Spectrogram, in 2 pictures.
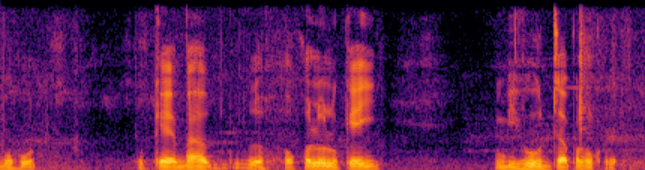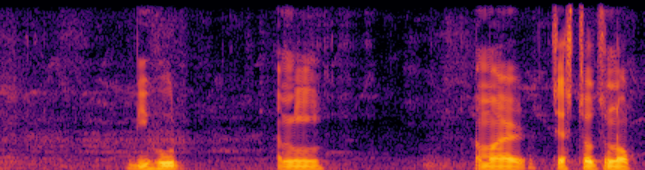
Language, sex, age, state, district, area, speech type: Assamese, male, 45-60, Assam, Charaideo, rural, spontaneous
